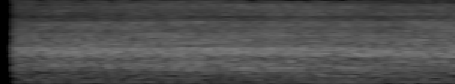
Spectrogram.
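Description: Steady city-street traffic noise, with vehicle engines running at a low hum.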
